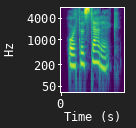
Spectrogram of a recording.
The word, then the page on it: orthostatic: American English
